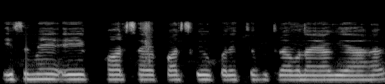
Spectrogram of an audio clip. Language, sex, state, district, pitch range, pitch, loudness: Hindi, female, Bihar, Purnia, 215-230 Hz, 220 Hz, -24 LUFS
